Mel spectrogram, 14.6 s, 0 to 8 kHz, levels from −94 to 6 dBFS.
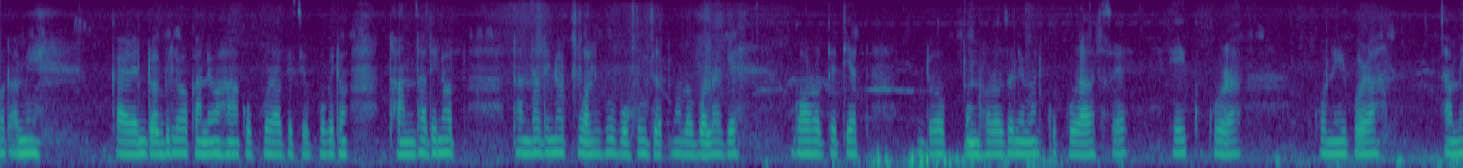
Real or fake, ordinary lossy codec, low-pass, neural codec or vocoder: real; none; none; none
